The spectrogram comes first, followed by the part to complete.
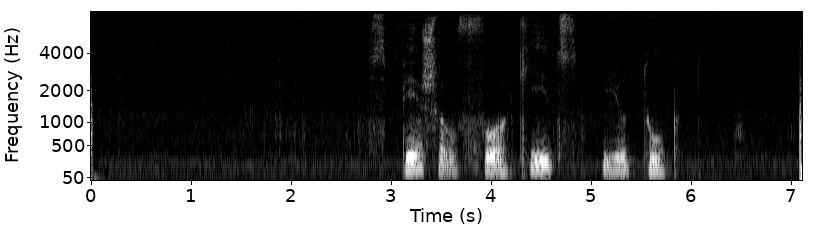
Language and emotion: Russian, sad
